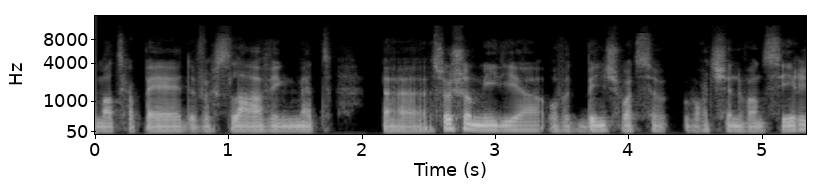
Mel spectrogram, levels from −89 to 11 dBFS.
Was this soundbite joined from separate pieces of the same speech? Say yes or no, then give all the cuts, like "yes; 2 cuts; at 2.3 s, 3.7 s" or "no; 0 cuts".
no; 0 cuts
